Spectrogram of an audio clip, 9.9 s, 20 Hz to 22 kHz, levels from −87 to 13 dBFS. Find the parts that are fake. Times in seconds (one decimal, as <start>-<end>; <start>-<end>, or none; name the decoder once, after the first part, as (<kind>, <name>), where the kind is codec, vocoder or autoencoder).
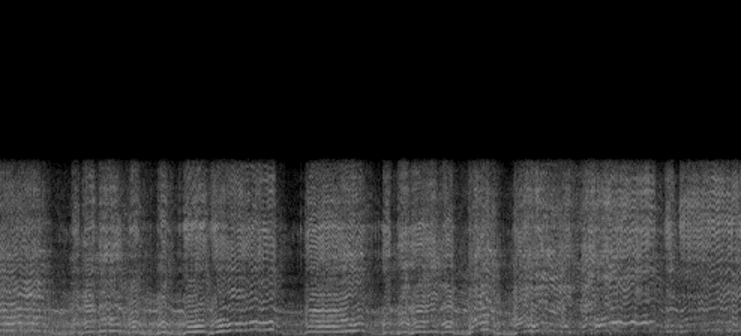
none

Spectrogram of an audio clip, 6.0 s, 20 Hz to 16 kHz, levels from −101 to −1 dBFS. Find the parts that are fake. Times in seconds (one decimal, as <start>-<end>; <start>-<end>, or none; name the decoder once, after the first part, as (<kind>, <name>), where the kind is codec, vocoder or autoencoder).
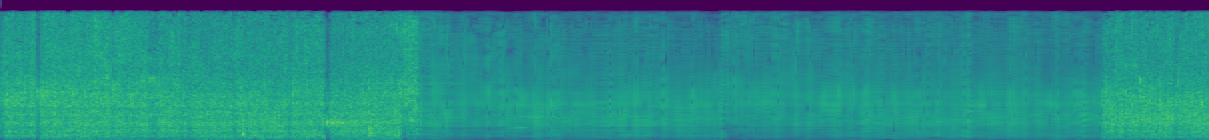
2.1-5.5 (vocoder, BigVGAN v2)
